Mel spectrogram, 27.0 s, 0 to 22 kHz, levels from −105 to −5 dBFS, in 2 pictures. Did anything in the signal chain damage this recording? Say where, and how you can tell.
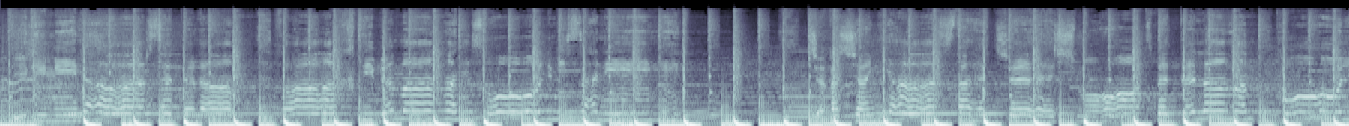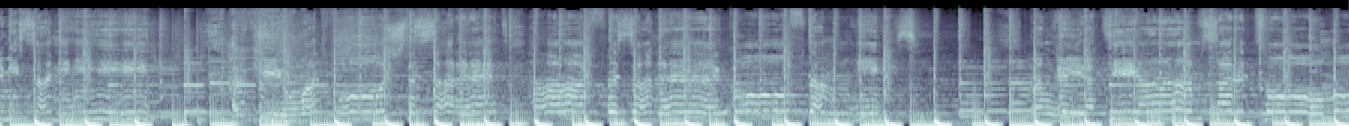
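No, nothing in the signal chain stood out as having damaged this audio on listening.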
